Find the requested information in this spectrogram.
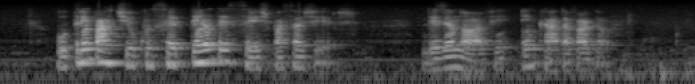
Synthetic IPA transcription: ʊt̪ɾẽpaɾt͡ʃiwkõset̪ẽnt̪ɐisejspasaʒḛjɾʊs | d̪ezenɔvɪ | ẽj̃ka̰d̪ɐvaɡɐ̰̃w̃

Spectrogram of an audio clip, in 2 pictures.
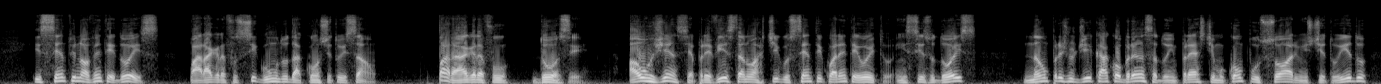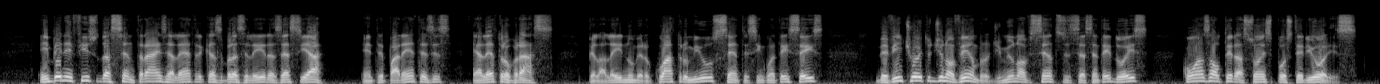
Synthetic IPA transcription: ɪsẽnt̪ʊinovẽnt̪ejd̪ojs | paɾaɡɾɐfʊsɪɡũnd̪ʊd̪ɐkõst͡ʃit̪uisɐ̰̃w̃ | paɾaɡɾɐfʊd̪ozɪ̰ | ɐuɾʒẽsiɐpɾevist̪ɐnʊaɾt͡ʃiɡʊsẽnt̪ʊikwaɾẽnt̪ɐjojt̪ʊ̰ʔḭ̃sizʊd̪ojs | nɐ̃w̃pɾeʒud͡ʒikɐːkobɾɐ̃sɐd̪ʊĩpɾɛst͡ʃimʊkõpulsɔɾijʊĩst͡ʃit̪uid̪ʊ | ẽj̃benefisjʊd̪ɐsːẽnt̪ɾajzelɛt̪ɾikɐzbɾazilejɾɐzɛsɪa | ḛ̃nt̪ɾɪpaɾẽnt̪ezɪs | elɛt̪ɾobɾas | pelɐ̰lejnũmeɾʊkwat̪ɾʊmiwsẽnt̪ʊisĩŋkwẽnt̪ɐjsejs | d̪ɪvĩt͡ʃiojt̪ʊd͡ʒɪnovẽmbɾʊd͡ʒɪmiwnɔvɪsẽnt̪ʊzɪsesẽnt̪ɐjd̪ojs | kõɐzawt̪eɾasõj̃spost̪eɾioɾɪ̰s

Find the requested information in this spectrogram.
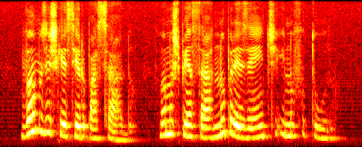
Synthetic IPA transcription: vɐ̃mʊziʃkeseɾʊpasad̪ʊ | vɐ̃mʊspẽsaɾnʊpɾezẽnt͡ʃɪːnʊfut̪uɾʊ

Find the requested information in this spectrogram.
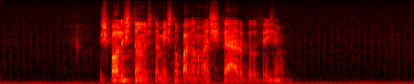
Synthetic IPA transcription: ʊspawliʃt̪ɐ̃nʊst̪ɐ̃mbẽj̃ɪʃt̪ɐ̃w̃paɡɐ̃nd̪ʊmajskaɾʊpelʊfejʒɐ̰̃w̃

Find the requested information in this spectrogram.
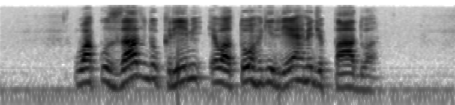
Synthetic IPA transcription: ʊakuzad̪ʊd̪ʊkɾĩmɪɛʊat̪oɾɡiʎɛɾmɪd͡ʒɪpad̪wɐ

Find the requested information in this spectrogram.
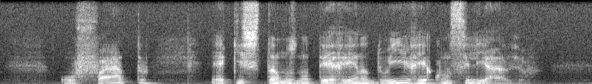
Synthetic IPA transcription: ʊ̰fat̪ʊ | ɛ̰kɪːst̪ɐ̃mʊznʊt̪ehẽnʊd̪ʊiɦekõsilia̰vew

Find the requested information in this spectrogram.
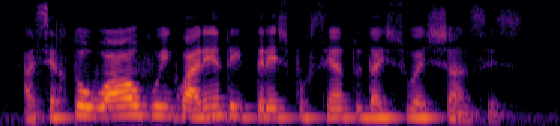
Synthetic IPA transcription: aseɾt̪owʊawvʊẽj̃kwaɾẽnt̪ɐit̪ɾes̬poɾsẽnt̪ʊd̪ɐjsuɐsʃɐ̃sɪs

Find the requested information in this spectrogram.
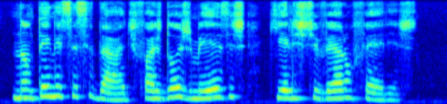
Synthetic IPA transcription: nɐ̃w̃t̪̬ẽj̃nesesid̪ad͡ʒɪfazd̪ojzmezɪs | kɪelɪst͡ʃivɛɾɐ̃w̃fɛɾiɐs

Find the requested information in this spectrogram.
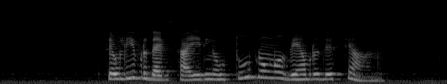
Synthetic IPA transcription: sewlivɾʊd̪ɛvɪsaiɾẽj̃owt̪ubɾʊãw̃novẽmbɾʊd̪esɪɐ̃nʊ

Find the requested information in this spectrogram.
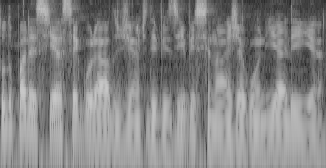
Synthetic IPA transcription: t̪ud̪ʊpaɾesiɐːseɡuɾad̪ʊd͡ʒiɐ̃nt͡ʃɪd̪ɪvizivejsːinajzd͡ʒɪaɡoniɐːlejɐ

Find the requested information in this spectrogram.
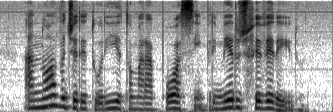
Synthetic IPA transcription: ɐ̰nɔvɐd͡ʒiɾet̪oɾiɐt̪omaɾapɔsɪḛ̃j̃pɾimejɾʊd͡ʒɪfeveɾḛjɾʊ

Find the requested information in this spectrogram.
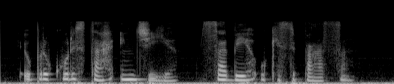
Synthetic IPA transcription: ewpɾokuɾʊɪst̪aɾẽj̃d͡ʒiɐsabeɾʊkɪsɪpasɐ

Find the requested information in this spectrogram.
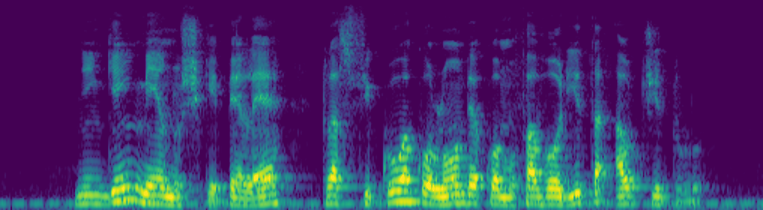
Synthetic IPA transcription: nĩŋɡẽj̃mẽnʊʃkɪpelɛklasi̥fikowɐkolõmbiɐkõmʊfavoɾit̪ɐʔawt͡ʃit̪ulʊ̰

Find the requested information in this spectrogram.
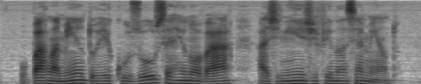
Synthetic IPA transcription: ʊpaɾlamẽnt̪ʊɦekuzowsɪaɦenovaɾɐ̰zlĩɲɐzd͡ʒɪfinɐ̃siamḛ̃nt̪ʊ̥

